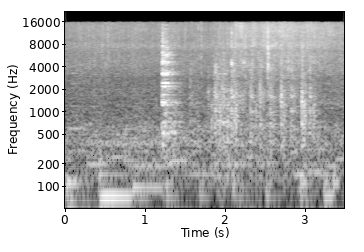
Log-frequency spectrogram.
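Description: Fish and meat frying in a pan with salt, a steady crackling sizzle close by, with a sharper burst of spattering partway through and continuing busy hissing after.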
